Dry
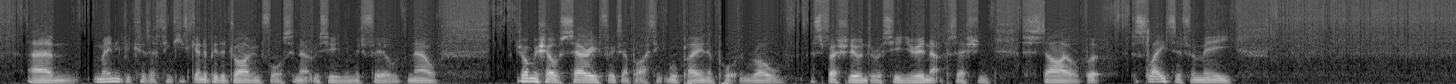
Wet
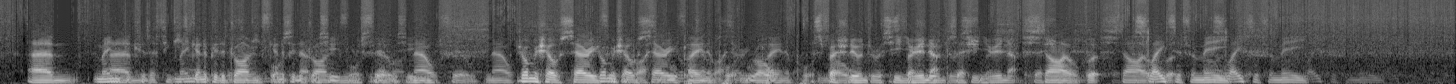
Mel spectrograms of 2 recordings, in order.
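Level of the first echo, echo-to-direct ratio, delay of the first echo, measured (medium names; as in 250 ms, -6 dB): -4.5 dB, -4.5 dB, 778 ms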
